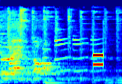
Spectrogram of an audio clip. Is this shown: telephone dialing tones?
yes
